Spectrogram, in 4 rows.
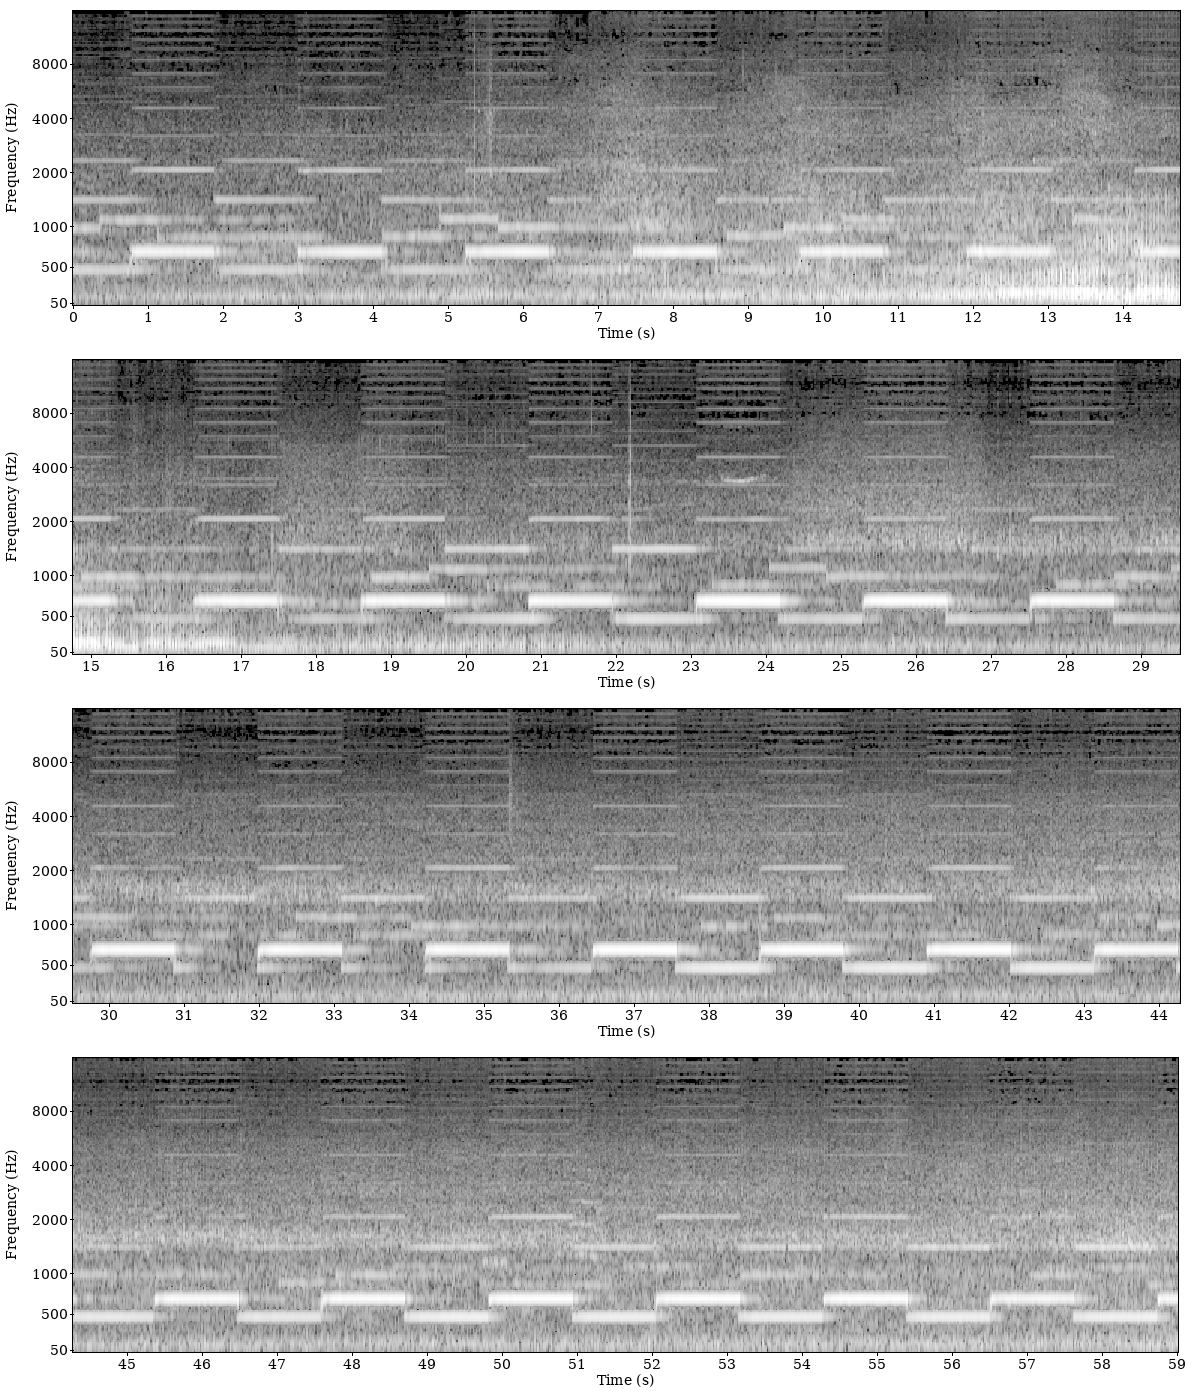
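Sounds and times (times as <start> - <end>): level crossing warning alarm: 0.0 - 59.0.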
